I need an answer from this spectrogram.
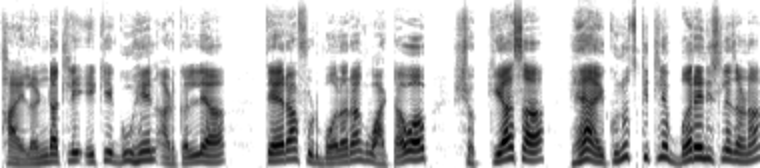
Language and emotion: Goan Konkani, happy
